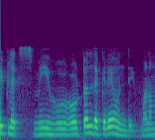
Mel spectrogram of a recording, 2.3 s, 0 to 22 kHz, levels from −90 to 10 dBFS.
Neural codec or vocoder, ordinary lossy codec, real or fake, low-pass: codec, 16 kHz, 1 kbps, X-Codec, HuBERT features, trained on LibriSpeech; none; fake; 5.4 kHz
